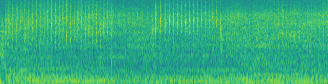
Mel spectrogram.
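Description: A small go-kart engine drones loudly and steadily with a buzzy, mower-like tone, its pitch wavering slightly as the kart drives around a course, with no voices.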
